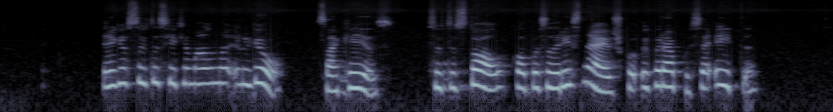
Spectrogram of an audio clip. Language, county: Lithuanian, Šiauliai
